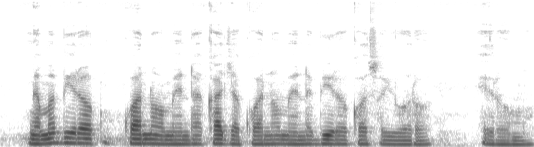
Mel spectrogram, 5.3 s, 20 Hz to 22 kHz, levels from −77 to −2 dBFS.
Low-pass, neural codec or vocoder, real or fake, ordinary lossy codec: none; none; real; none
